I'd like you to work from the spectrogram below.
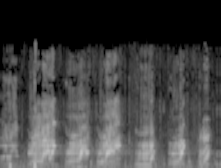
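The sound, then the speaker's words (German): A pig grunts and snorts repeatedly in quick, uneven bursts, about five or six calls with short gaps between them, with no talking. “Und diese Woche ist das Infotier das Schwein.”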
